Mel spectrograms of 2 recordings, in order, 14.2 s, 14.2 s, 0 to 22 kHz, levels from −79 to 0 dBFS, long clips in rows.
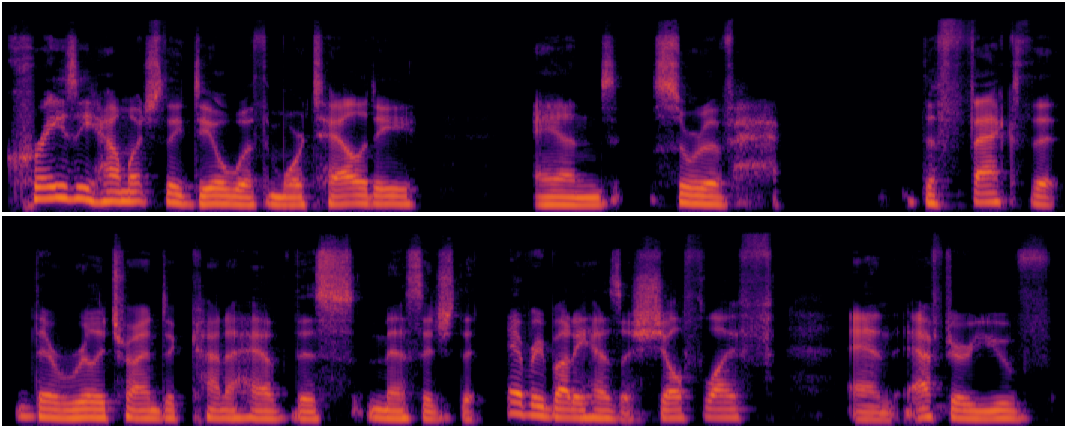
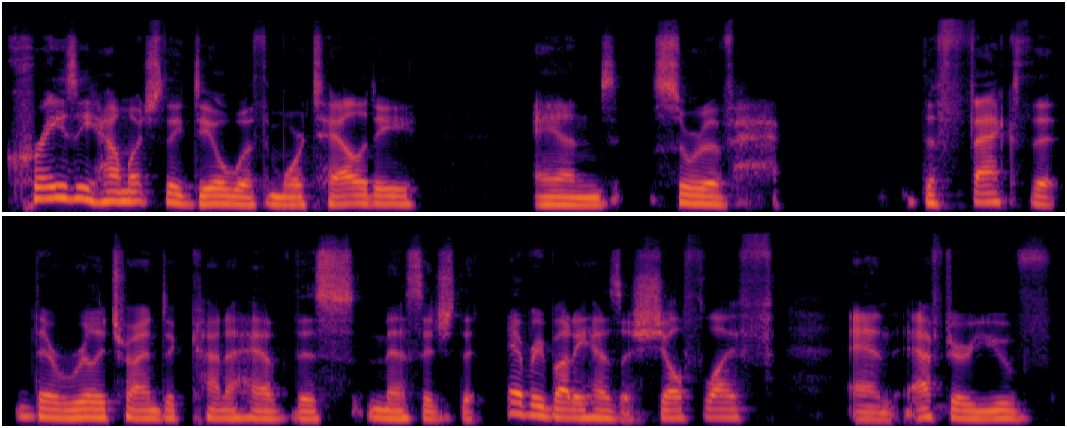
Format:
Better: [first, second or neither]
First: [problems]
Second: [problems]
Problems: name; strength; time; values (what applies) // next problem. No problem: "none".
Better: neither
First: none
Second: none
